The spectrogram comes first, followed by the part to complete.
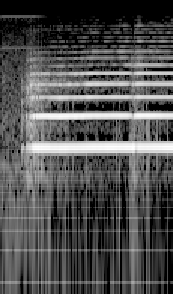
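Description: Violin A string bowed while a finger touches it lightly at its midpoint, sounding the second harmonic: one long, steady, pure note an octave above the open A, starting about a third of a second in.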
